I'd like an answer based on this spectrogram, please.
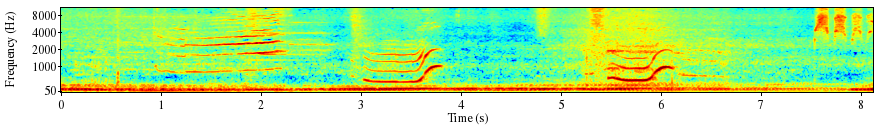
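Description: A domestic cat meowing three times, about one, three and five and a half seconds in; the last two meows start low and end in a sharp rise in pitch. A steady low hum runs underneath.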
